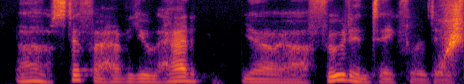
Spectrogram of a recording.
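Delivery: put-on half drunk with drowsiness, sleep-drunk, groggy. A character pulls food from his pocket for a friend, half drunk with sleepiness. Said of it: "still like kind of half drunk from like sleepiness".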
